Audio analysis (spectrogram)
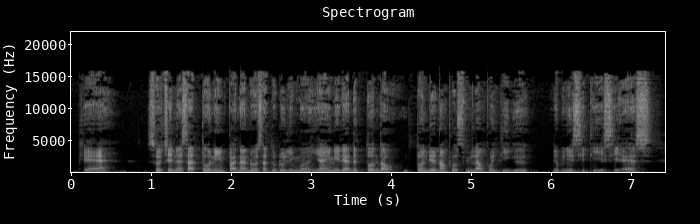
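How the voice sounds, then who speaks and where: A man with a Malaysian accent giving an informal hands-on tutorial, explaining step by step in a halting way with frequent check-in tags. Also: medium pitch, steady tone. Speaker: presenter of a tutorial. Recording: clearly noisy amateur recording with clicks.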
